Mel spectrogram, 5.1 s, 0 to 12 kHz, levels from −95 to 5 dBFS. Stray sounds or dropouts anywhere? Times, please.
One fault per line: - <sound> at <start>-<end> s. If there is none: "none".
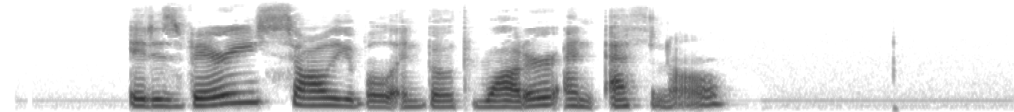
none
